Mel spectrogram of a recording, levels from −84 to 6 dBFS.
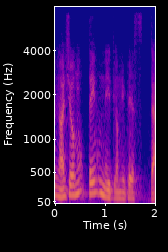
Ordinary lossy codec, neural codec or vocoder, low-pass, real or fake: none; codec, 16 kHz, 0.5 kbps, FunCodec, trained on Chinese and English, 25 frames a second; 7.2 kHz; fake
